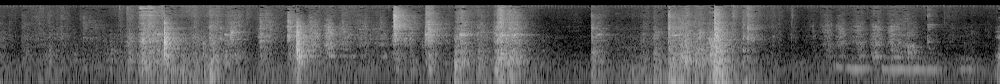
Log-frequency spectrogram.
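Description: Knife cutting lemons on a plastic cutting board: irregular knocks and taps of the blade striking the board.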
